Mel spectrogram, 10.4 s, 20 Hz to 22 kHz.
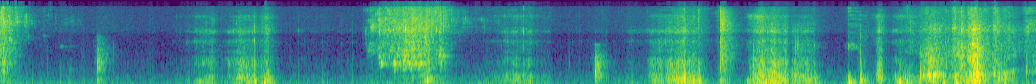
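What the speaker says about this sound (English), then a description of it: "So I have pre-measured out 1 cup of water that I'm going to put in." One cup of water poured into an Instant Pot, wet splashing and sloshing in several uneven bursts with quieter gaps between, close and moderately loud.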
